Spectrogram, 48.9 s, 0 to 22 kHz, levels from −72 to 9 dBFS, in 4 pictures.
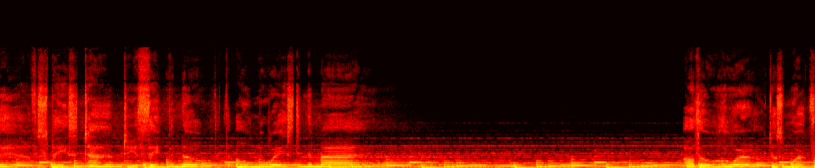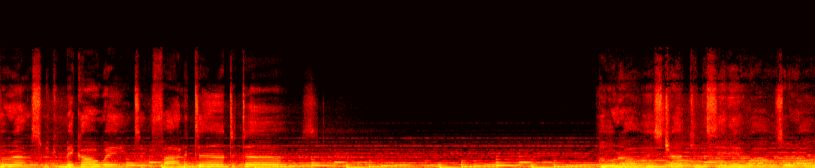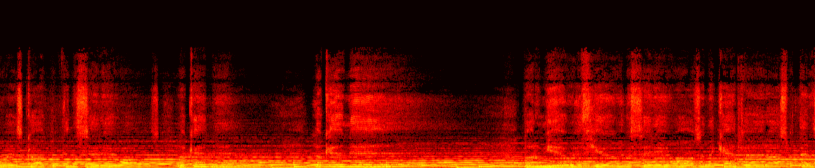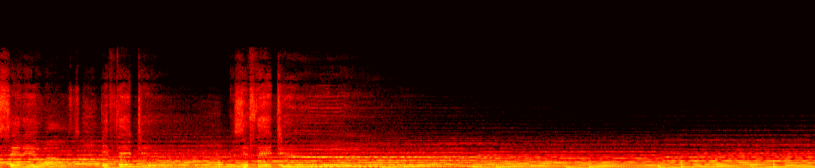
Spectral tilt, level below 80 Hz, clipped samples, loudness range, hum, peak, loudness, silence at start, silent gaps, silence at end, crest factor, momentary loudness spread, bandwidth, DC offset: -6 dB/octave; -54 dBFS; under 0.1%; 4 LU; none; -2 dBFS; -18 LUFS; 0 s; none; 0 s; 16 dB; 5 LU; 16 kHz; under 0.1%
